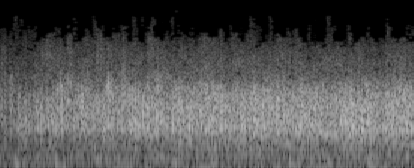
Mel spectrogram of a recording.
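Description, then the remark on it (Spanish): Steady, dense applause from many hands at a government press event, with business leaders in the audience clapping, a continuous bright clatter of claps holding an even loudness throughout without pauses or voices. “Venga, y todos ahí aplaudiendo, ¡bravo, bravo!”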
